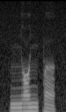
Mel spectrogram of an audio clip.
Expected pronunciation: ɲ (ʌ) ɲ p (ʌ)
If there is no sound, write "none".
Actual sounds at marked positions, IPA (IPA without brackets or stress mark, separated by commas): ɔ, ʌ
